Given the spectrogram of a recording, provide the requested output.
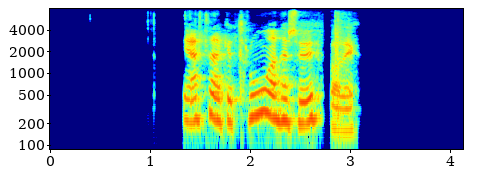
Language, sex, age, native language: Icelandic, female, 40-49, Icelandic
